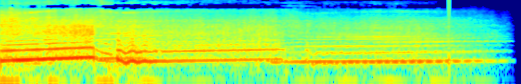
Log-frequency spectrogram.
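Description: Car engine sound effect revving up with a rising pitch. About a second in it drops suddenly, then holds a steady note and fades out near the end.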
